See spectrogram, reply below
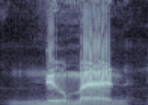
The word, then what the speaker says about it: Newman: You're not saying it right. Newman.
